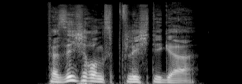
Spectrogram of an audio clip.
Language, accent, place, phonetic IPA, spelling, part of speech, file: German, Germany, Berlin, [fɛɐ̯ˈzɪçəʁʊŋsˌp͡flɪçtɪɡɐ], versicherungspflichtiger, adjective, De-versicherungspflichtiger.ogg
- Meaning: inflection of versicherungspflichtig: 1. strong/mixed nominative masculine singular 2. strong genitive/dative feminine singular 3. strong genitive plural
